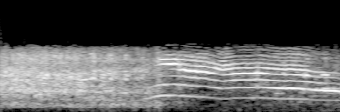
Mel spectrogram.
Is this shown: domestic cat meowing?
yes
